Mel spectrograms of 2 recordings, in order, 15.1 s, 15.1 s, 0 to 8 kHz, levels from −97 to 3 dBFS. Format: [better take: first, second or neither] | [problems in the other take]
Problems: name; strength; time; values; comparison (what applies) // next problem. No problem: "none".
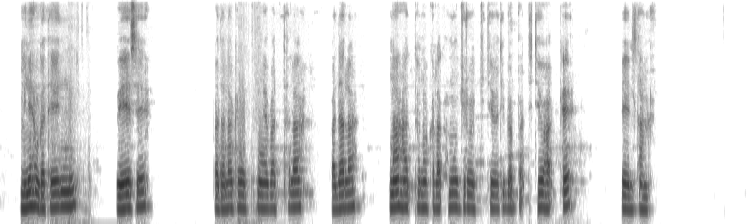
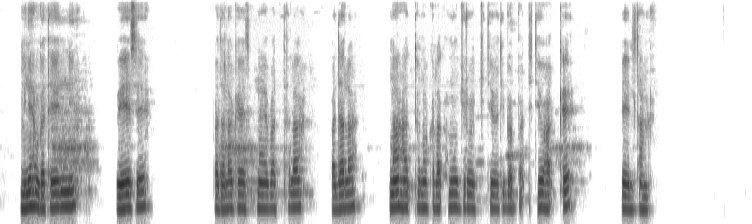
second | noise reduction (neural separator model SepFormer DNS4)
